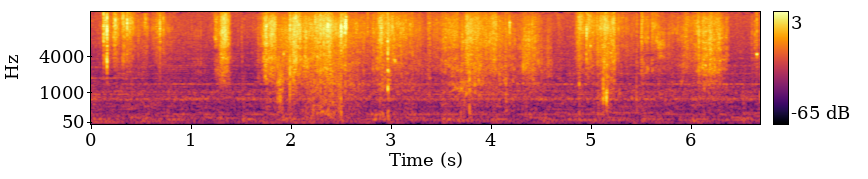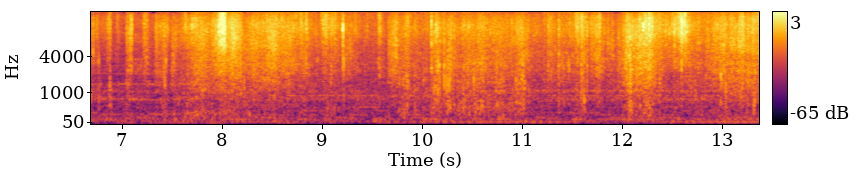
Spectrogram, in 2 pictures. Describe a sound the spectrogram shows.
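Fabric of a backpack rustles and scrapes as a man rummages through it.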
